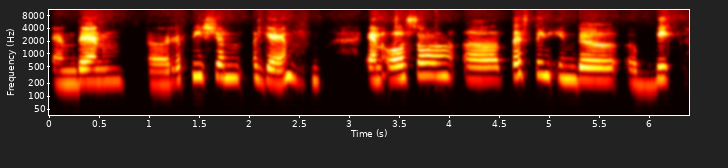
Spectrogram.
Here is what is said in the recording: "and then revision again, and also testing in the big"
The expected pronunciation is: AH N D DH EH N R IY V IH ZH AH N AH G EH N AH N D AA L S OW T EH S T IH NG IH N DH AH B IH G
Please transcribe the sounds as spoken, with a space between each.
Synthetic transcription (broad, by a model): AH N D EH N R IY F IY SH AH N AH G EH N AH N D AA L S OW T EH S T IH NG IH N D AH B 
